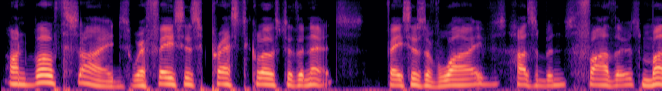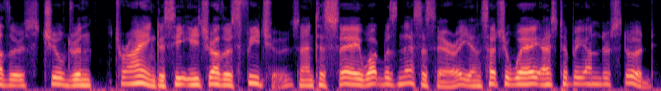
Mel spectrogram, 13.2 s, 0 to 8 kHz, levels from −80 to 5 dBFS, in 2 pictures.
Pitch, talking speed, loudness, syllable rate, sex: 145 Hz, 170 wpm, -16 LUFS, 4.4 syllables/s, male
